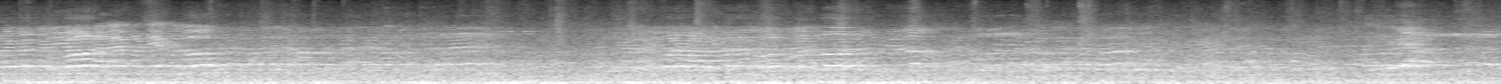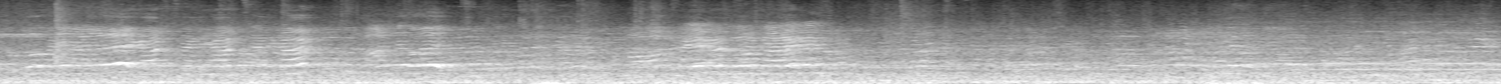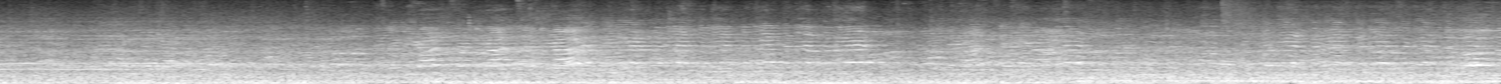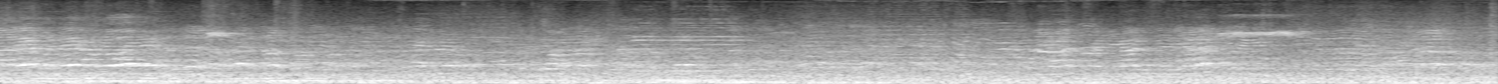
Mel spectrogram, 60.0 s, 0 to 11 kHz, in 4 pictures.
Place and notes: ISBT Bus Station, Delhi
Station before I took my bus to Mcleod Ganj. Insanity of crowds and confusion.
Delhi, India, 25 July 2011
